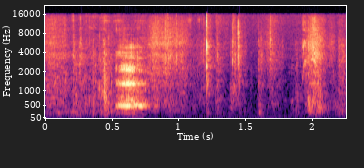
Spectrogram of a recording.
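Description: Quiet handling of a large cardboard box: flaps rustling and scraping, with two sharp ticks, one just past a second in and one near the end. A short vocal sound comes about half a second in.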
